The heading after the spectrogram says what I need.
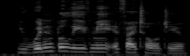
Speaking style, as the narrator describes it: I said

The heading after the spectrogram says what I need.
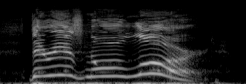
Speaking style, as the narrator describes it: yelled back

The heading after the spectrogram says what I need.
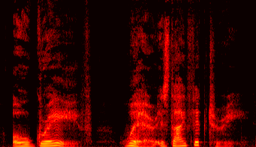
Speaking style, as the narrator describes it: He said softly

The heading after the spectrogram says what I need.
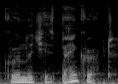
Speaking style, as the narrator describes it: Tony asks under her breath

